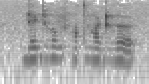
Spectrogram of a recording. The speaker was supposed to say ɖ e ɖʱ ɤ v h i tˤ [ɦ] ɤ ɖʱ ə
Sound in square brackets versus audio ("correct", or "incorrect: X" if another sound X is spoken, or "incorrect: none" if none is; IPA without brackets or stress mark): correct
